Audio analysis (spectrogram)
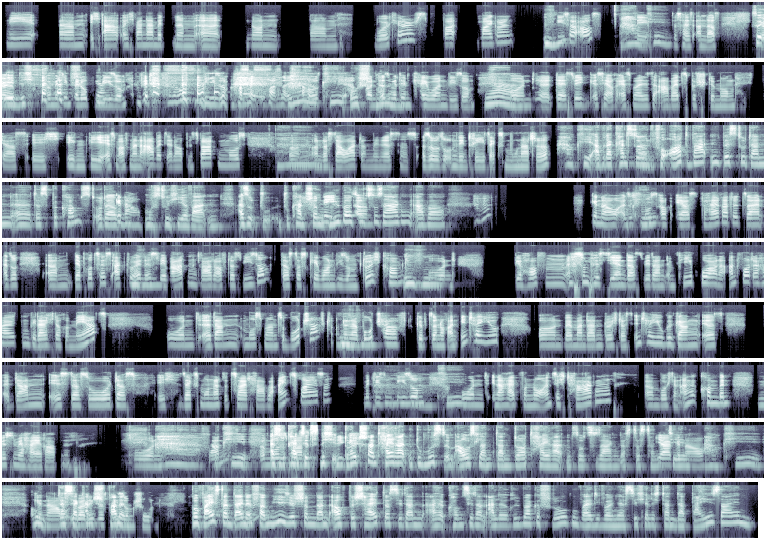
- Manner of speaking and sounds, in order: in English: "non"; in English: "Workers but Migrant Visa"; laughing while speaking: "mit dem Verlobtenvisum arbeite wandere ich aus"; laugh; tapping; other background noise; chuckle; laughing while speaking: "so 'n"; unintelligible speech
- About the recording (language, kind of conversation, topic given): German, podcast, Welche Rolle spielt Arbeit in deinem Leben?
